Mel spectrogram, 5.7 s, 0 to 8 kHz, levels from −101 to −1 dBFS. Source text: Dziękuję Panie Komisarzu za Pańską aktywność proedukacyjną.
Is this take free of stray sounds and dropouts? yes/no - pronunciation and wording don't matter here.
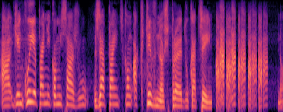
no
